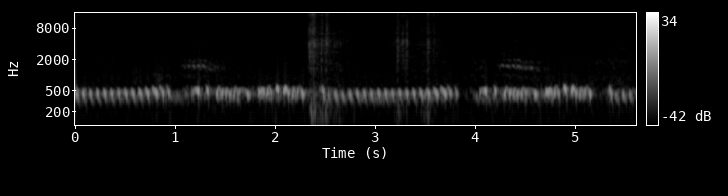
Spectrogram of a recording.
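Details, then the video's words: Black grouse lek in early spring with a large number of cocks near a hide, pulsed bubbling song rolling on and off, a couple of sharp clicks or wingbeats in the middle. "Тетеревиный ток у шалаша"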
